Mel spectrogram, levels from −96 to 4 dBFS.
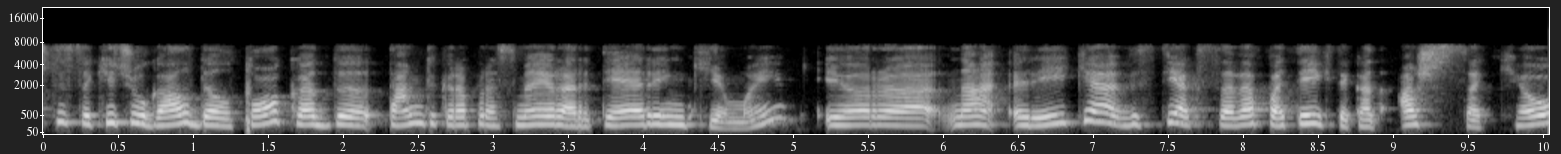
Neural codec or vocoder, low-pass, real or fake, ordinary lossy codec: none; 7.2 kHz; real; MP3, 64 kbps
